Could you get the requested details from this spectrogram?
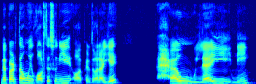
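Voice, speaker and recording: A man with an Urdu accent teaching Quran reading, patiently explaining each word, reciting it slowly and praising the learner. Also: fairly high pitch, animated, darkish tone, muffled recording. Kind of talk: slow instructional lesson.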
